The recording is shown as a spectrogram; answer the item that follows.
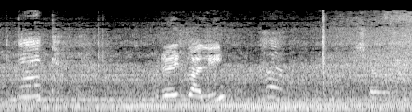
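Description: A car driving along, heard from inside the cabin: a steady low engine and road hum.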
